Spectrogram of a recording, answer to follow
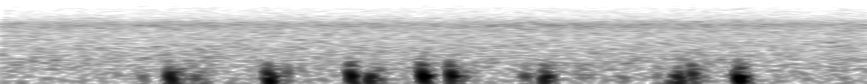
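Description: Near silence with a run of about ten faint, short, low thuds at uneven spacing, starting about a second in.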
